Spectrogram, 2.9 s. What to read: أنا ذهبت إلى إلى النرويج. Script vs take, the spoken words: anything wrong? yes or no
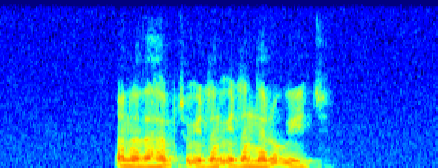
no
